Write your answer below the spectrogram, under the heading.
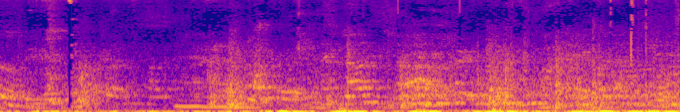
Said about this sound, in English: All right. I'm going to shut the door.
